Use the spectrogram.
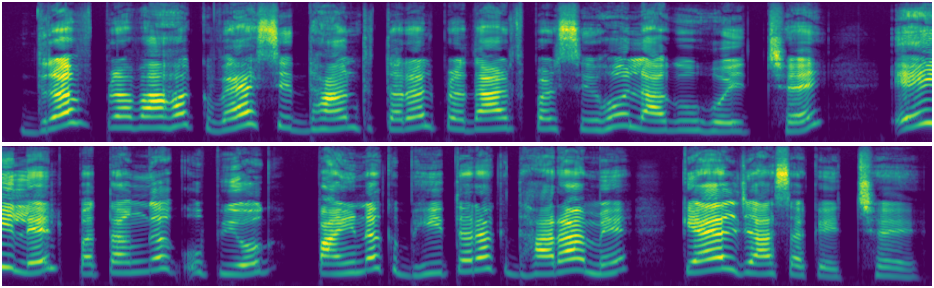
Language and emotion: Maithili, neutral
